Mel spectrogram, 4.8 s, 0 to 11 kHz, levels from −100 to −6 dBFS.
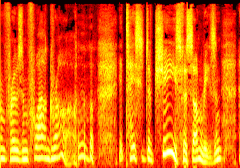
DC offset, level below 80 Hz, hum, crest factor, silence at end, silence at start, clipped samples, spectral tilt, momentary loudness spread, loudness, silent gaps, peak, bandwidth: under 0.1%; -48 dBFS; none; 14 dB; 0 s; 0 s; under 0.1%; -3.5 dB/octave; 11 LU; -13 LUFS; none; 0 dBFS; 11 kHz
